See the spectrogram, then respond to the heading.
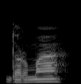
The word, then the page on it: dormaa: apatani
